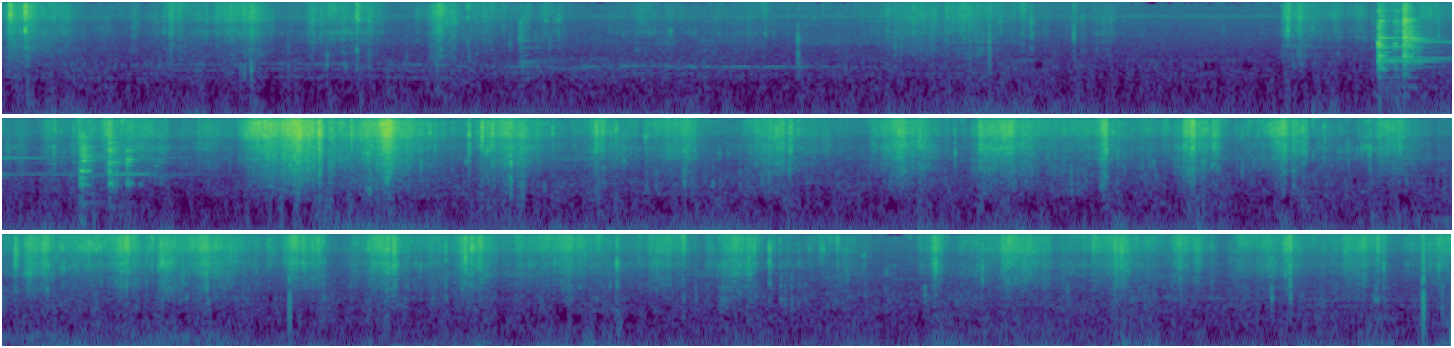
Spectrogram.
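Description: Footsteps crunching through dry grass and undergrowth at a steady walking pace, close up. About ten seconds in there is a short run of rapid clicks with a ringing tone.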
